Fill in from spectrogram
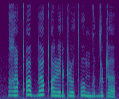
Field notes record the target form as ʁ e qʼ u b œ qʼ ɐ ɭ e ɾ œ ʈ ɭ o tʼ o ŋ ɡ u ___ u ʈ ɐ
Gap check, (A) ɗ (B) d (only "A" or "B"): B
